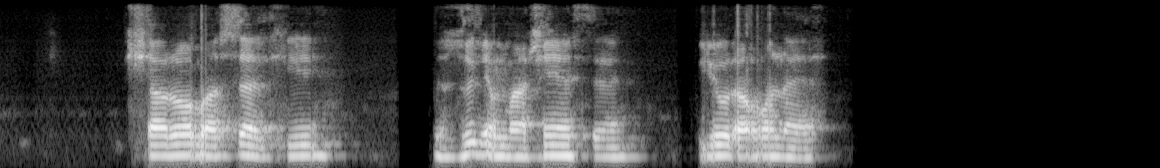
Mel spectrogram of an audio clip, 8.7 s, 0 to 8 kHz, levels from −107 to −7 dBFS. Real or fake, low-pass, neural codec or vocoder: fake; 7.2 kHz; codec, 16 kHz, 8 kbps, FunCodec, trained on Chinese and English, 25 frames a second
